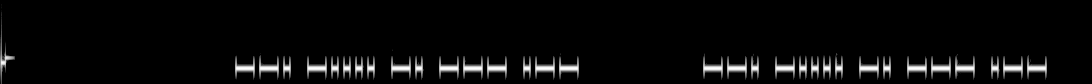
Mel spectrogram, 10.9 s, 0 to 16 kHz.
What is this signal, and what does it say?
Morse code, heard as a keyed tone, about 20 wpm, 700 Hz. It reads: G6NOW G6NOW
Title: DXCC-100 Call Signs - 5 Characters - Repeated 3x - 20wpm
